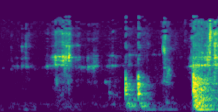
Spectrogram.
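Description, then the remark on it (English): Glasses clink together in a toast, several bright chimes and knocks in quick succession, ending with a louder, fuller clash of glass. “And cheers, everybody. Cheers.”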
